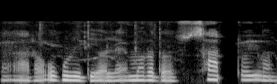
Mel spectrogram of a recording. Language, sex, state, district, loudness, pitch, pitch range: Chakma, female, Tripura, Dhalai, -17 LUFS, 195 Hz, 185-200 Hz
